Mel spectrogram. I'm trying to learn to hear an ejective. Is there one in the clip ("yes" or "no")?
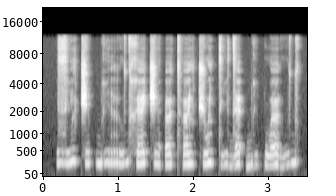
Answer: no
